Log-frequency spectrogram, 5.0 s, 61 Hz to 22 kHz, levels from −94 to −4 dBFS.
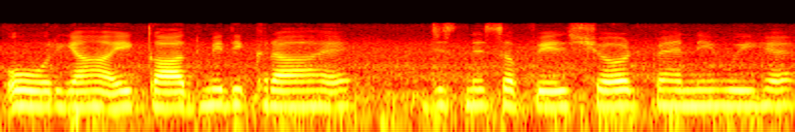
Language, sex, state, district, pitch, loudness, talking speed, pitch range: Hindi, male, Punjab, Pathankot, 195 Hz, -18 LUFS, 155 wpm, 190-200 Hz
